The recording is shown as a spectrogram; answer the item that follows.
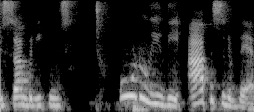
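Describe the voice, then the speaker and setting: A somewhat breathy voice with a dry, close sound and no echo. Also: woman. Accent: American. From Buffalo, New York. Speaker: social skills coach. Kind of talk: podcast interview answer. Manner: enthusiastic.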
